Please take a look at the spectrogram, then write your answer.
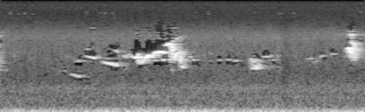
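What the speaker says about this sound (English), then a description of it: "That bird is gonna be there, like, all the time in here?" A bird in The Search calls in a few faint, high, scattered chirps and whistles over a quiet low ambient hum.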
